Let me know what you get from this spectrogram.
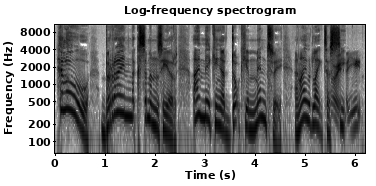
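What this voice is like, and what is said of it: Put-on Scottish accent. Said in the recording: “Are you putting on a Scottish accent?”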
